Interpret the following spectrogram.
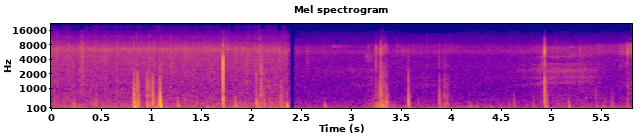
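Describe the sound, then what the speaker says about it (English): Light rain patters on the Allegheny Trail, scattered drops and taps close by against a soft hiss, with a few sharper knocks early and a quieter, thinner stretch afterward. "as you can hear, a little bit of rain"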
